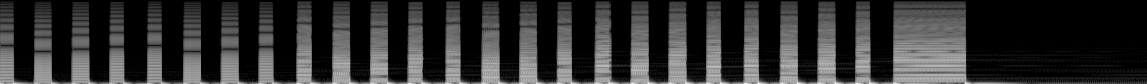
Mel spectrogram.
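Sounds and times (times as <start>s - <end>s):
chiptune music on MOS6581R4 sound chip: 0.0s - 9.7s.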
